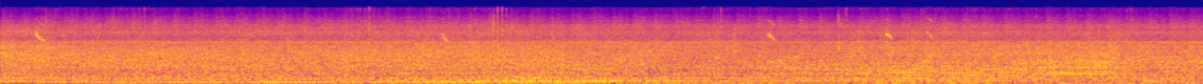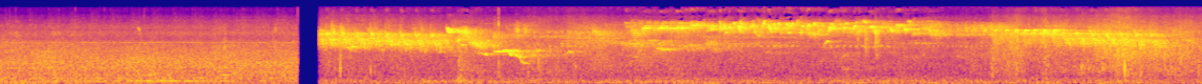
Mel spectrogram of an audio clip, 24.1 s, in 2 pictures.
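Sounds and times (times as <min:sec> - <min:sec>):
small birds chirping: 0:15.2 - 0:24.0.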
